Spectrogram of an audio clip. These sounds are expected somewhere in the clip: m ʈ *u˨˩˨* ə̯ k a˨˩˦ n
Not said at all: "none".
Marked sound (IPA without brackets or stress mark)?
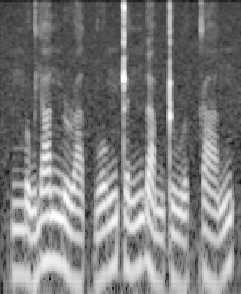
u˨˩˨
